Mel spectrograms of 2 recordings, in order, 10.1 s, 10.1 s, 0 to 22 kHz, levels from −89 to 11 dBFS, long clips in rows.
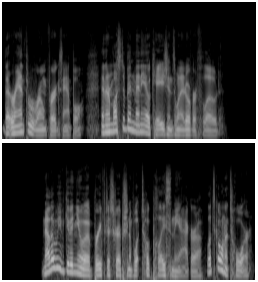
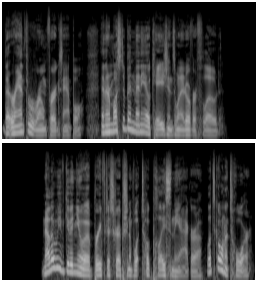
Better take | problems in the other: second | muffled; slightly; fading above 2.5 kHz

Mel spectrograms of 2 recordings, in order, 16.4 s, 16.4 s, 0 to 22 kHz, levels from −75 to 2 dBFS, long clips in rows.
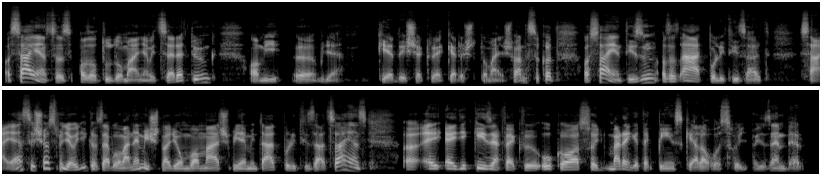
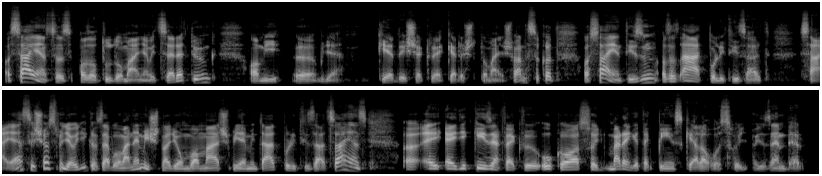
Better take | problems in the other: neither | thin; somewhat; fading below 250 Hz; the same in both

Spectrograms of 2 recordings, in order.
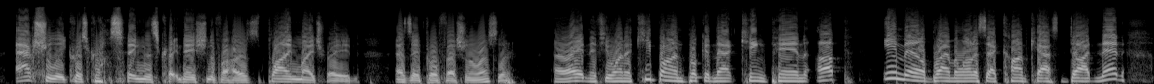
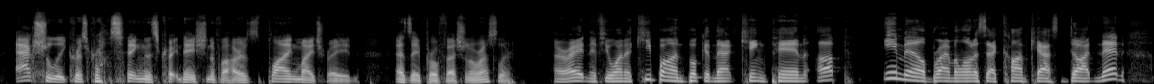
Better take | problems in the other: second | distortion; heavy; 15% of the sound clipped

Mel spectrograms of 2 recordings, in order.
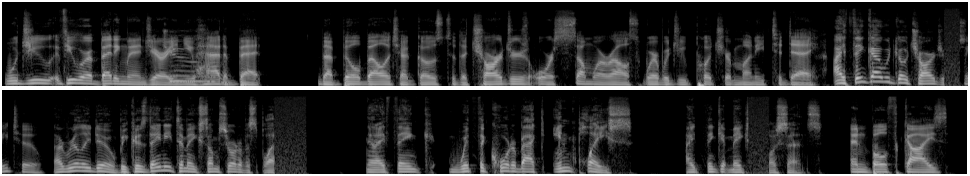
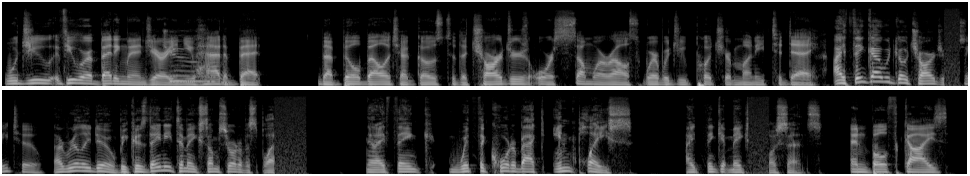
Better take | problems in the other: neither | audio cutting out; filled with static; at 9.5 s, at 12 s and at 17 s; the same in both

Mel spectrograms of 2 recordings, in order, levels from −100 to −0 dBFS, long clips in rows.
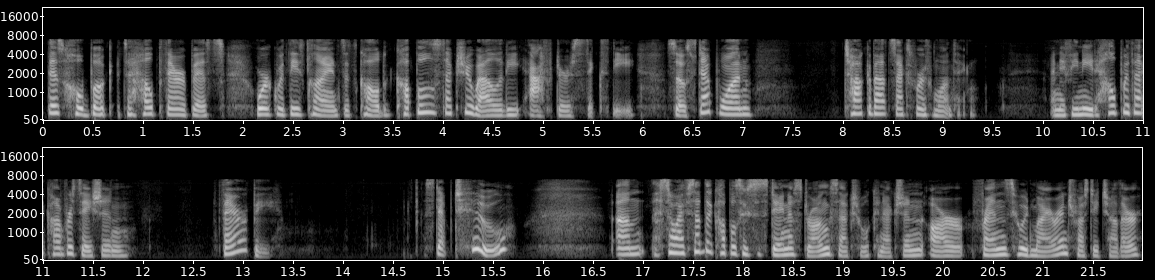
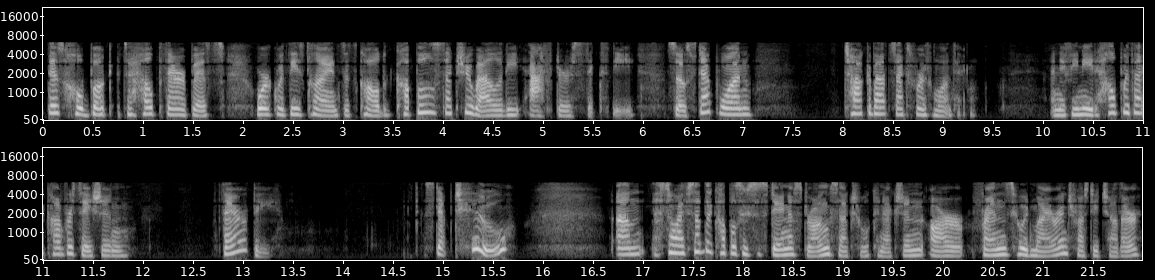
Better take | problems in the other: first | garbled, watery; badly; nothing above 6 kHz; slightly in the first

